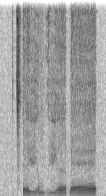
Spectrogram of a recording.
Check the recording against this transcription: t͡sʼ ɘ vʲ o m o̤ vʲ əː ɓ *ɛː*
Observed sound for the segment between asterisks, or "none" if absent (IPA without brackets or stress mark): ɛː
